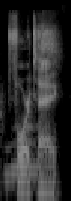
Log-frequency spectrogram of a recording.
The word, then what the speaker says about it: forte: It is not her forte. – An intelligence fix, you said. Yes. – Apparently it's supposed to be pronounced fort. – Yes, what? But nobody does.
